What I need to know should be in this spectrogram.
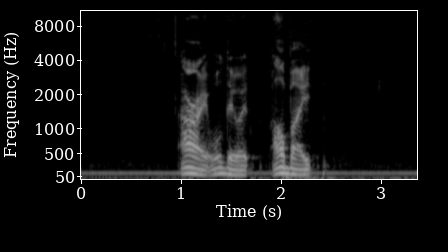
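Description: A man speaks briefly into a microphone, close and calm.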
